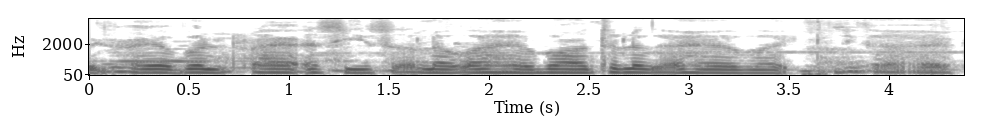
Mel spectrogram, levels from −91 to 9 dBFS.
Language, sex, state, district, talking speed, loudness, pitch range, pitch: Hindi, female, Chhattisgarh, Balrampur, 165 wpm, -33 LUFS, 170-180 Hz, 175 Hz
